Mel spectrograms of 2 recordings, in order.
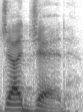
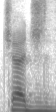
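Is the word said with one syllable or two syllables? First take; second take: two syllables; one syllable. First: The word is said as two syllables. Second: The word is said as one syllable. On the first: The speaker calls it wrong. "don't make it judged. That's not a word" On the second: The speaker calls it right. "Very small sound"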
